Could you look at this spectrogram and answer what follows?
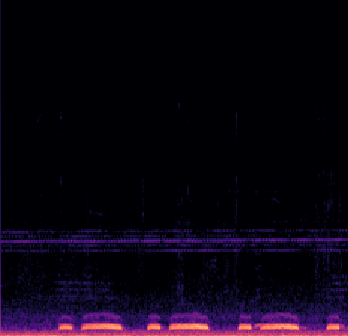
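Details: Spotted dove serving as a decoy, repeating soft low coos in pairs, a short note then a longer sustained one, four times over steady low background hum.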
